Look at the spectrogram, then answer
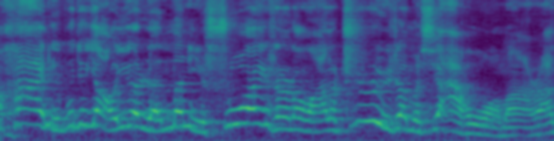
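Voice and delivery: high, loud aggrieved protest; mock-offended Korean king complaining to Qin; exasperated king. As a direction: whine like a bullied little king. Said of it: "那韩王说".

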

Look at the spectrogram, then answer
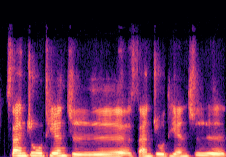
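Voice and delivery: slow, drawn-out call to a name; an unseen voice calling out slowly; mysterious voice calling. Retold or imitated. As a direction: stretch each syllable like a summoning voice. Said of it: "忽然有一个声音出来了".

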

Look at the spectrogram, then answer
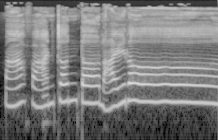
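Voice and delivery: high, very slow sing-song bird voice; high, stretched-out chirpy announcement; pigeons' warning. Acted. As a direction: draw out every word like a calling bird. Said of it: "树上那些鸽子啊".

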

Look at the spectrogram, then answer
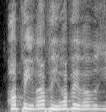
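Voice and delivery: a hint of a small kid shaking dad awake; child calling dad. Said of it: "anak gue ngeprak-ngeprak gue begini".

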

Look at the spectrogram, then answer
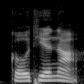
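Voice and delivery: plain reading voice

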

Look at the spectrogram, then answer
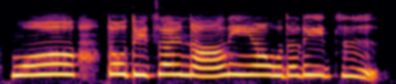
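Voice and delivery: high, loud plaintive call; distraught wail. Acted. Bear searching for lost chestnuts, distraught.

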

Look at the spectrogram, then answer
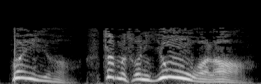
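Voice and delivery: loud, high burst of excitement; delighted realisation. A narrator's reading. Job-seeker to employer, thinking she is hired, thrilled. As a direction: exclaim it as if just hired.

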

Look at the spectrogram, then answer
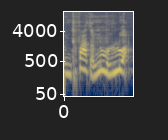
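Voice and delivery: loud, snapping scold about messy hair; harsh scolding. Retold or imitated. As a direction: bark it at her like an angry boyfriend. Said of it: "很凶". (凶巴巴地骂)

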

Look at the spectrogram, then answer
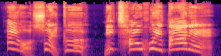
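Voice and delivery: very high, loud squeaky granny voice; hammed-up granny gushing at a handsome guy; old granny voice. Granny flirting with a handsome stranger on the street, high squeaky voice. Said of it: "一个阿嬷啊".

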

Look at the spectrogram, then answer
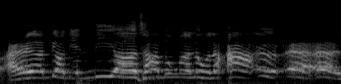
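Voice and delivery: high, drawn-out mock wail; imitating pained wailing. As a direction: cry out high like a patient being needled. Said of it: "叫了半天". (模仿病人高声哀叫)

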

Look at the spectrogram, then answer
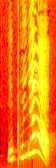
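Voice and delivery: high, sudden cry of no; a startled child crying out; startled refusal. Acted. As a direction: blurt it out in shock. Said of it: "艾莉吃了一惊".

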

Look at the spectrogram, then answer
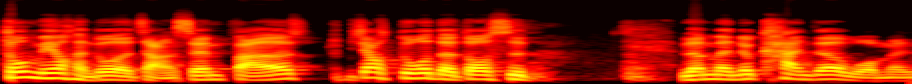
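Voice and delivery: ordinary delivery

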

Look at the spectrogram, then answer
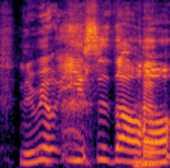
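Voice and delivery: laughing mockery. Mocking the husband's attitude.

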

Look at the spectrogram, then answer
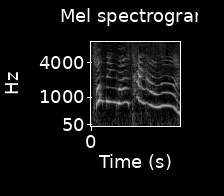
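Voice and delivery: put-on very high squeaky kid voice; a child thrilled by a magic pill; 兴奋的小孩. 绿豆冰听到聪明丸. (很高的尖细童声，兴奋)

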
